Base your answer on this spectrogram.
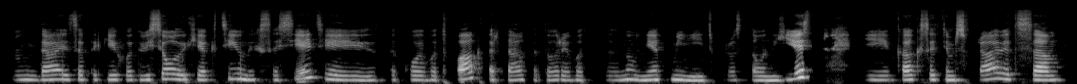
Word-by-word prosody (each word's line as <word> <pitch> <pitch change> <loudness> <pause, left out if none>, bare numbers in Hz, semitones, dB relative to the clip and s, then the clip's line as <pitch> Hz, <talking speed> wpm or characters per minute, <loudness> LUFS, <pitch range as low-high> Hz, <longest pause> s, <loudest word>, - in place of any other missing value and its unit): н, 215 -1 -2
да, 215 +2 +2
из-за 215 -1 -2
таких 220 0 -4
вот 205 0 -7
веселых 220 +1 +1
и 210 - +2
активных 215 +2 -1
соседей 205 -3 -1
такой 205 -1 -5
вот 195 0 -7
фактор, 250 -5 +2
да, 205 +2 -2
который 200 -1 -6
вот, 200 0 -6 0.2
ну, 205 +2 -1
не 205 +1 +3
отменить. 195 -4 +1
Просто 200 -1 -10
он 190 -1 +2
есть. 255 - +7 0.5
И 205 -1 -5
как 215 +1 +1
с - - -4
этим 205 -2 0
справиться, 215 -2 +2
210 Hz, 145 wpm, -25 LUFS, 200-220 Hz, 0.5 s, есть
